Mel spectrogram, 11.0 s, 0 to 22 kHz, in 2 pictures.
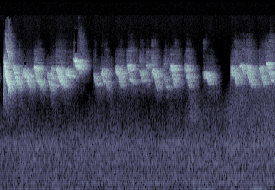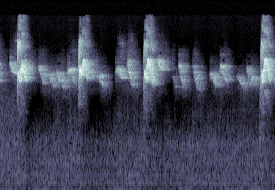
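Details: Captive puff-backed bulbul, third day after deworming, 14 July 2021, delivering a steady flow of small high chirps and twittering notes, broken every second or so by sharp clicking knocks.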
